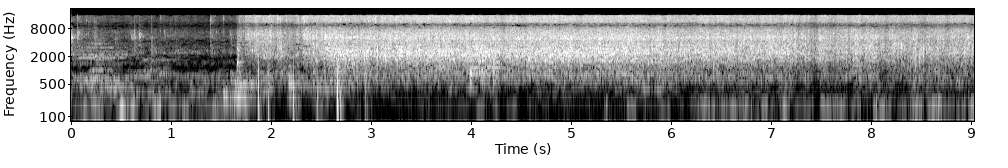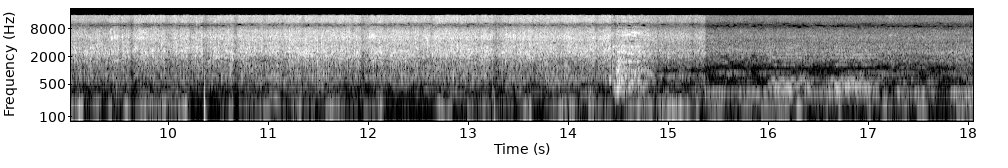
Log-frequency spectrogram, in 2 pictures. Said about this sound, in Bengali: প্রথমে আমি কড়াইয়ের মধ্যে এসে একটু তেল দিয়ে দিলাম অল্প করে, তার মধ্যে দিয়ে দেবো 5 ফোড়ন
